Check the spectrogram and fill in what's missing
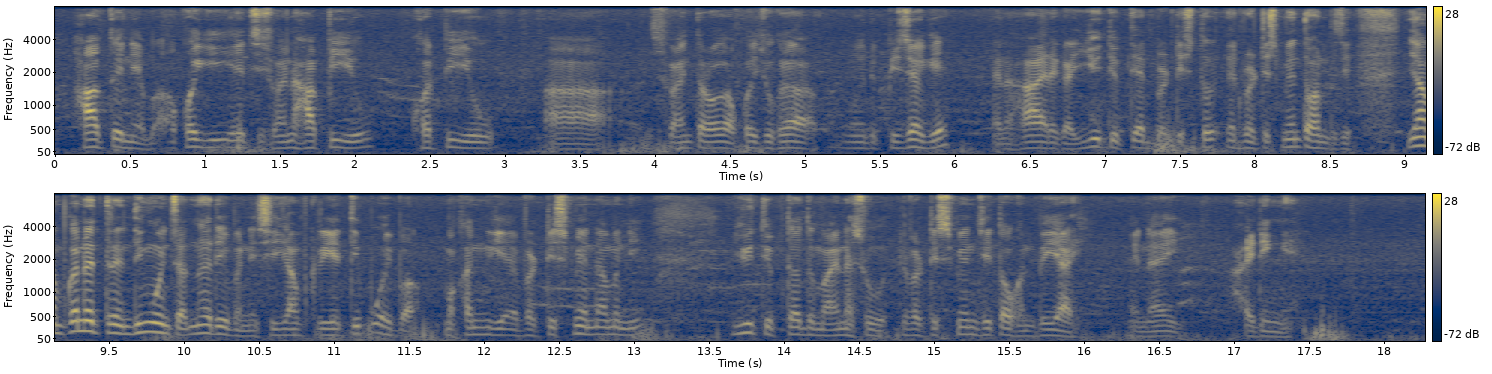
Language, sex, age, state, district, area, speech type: Manipuri, male, 30-45, Manipur, Tengnoupal, rural, spontaneous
